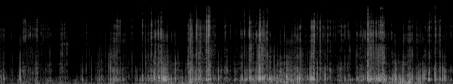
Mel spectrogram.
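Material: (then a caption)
Faux leather. Long nails scratch along the edges of a black quilted, pyramid-textured faux leather board. The result is a steady run of dry, gritty scraping strokes with bright, hissy highs over a low body.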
